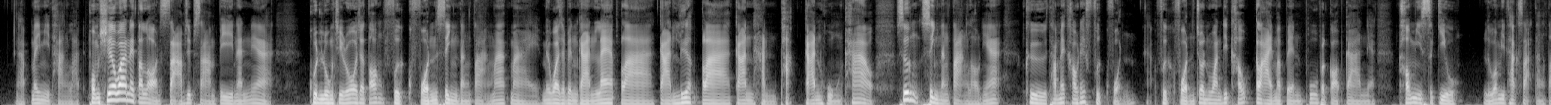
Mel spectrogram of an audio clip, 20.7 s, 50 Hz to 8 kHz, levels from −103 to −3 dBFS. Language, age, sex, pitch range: Thai, 20-39, male, 85-115 Hz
